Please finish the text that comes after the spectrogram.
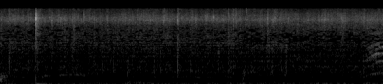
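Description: Ginger paste fries in a pan for a yardlong bean, lentil nugget and potato curry. A soft, even high sizzle runs throughout with one brief click near the start and no voices.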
